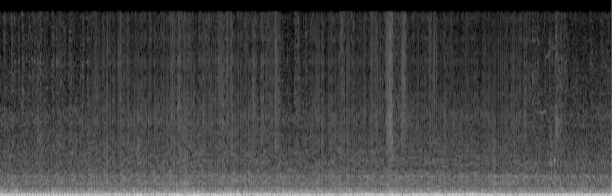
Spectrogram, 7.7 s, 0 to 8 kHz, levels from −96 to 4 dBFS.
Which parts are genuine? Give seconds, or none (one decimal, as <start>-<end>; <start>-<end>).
0.0-1.1; 3.5-3.9; 6.6-7.7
